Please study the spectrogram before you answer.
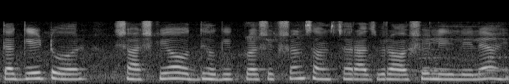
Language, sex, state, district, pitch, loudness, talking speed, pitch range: Marathi, female, Maharashtra, Chandrapur, 245 Hz, -23 LUFS, 120 wpm, 235-260 Hz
